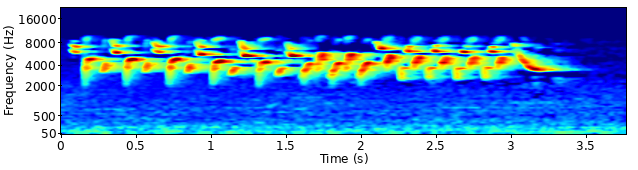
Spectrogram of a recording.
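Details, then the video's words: Authentic Moroccan Wedani Marrakchi European goldfinch in loud, fast song: a rapid run of sharp, repeated downslurred notes, several per second, ending in a drawn-out buzzy note before falling quiet. "تغريد_الحسون_الويداني_المراكشي الأصيل"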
